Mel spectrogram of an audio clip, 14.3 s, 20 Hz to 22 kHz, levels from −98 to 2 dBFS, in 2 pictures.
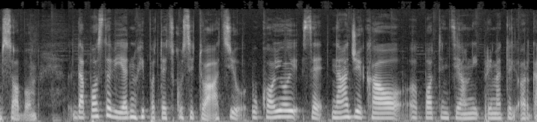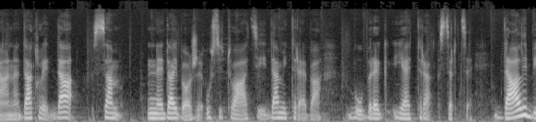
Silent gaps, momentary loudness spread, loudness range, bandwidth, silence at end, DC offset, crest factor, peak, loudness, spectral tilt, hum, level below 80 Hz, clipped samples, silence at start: none; 9 LU; 4 LU; 17 kHz; 0 s; under 0.1%; 20 dB; -2 dBFS; -22 LUFS; -5 dB/octave; none; -42 dBFS; under 0.1%; 0 s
